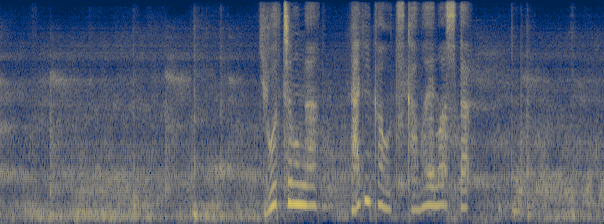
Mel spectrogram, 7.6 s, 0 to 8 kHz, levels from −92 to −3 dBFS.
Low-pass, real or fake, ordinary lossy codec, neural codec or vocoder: none; fake; none; codec, 16 kHz, 0.8 kbps, ZipCodec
